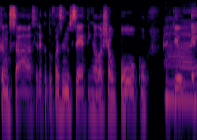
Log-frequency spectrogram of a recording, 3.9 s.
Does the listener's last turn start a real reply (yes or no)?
no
